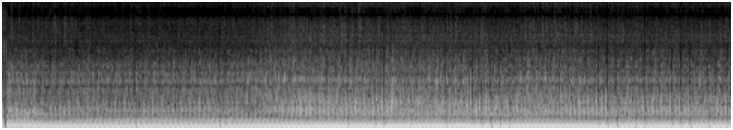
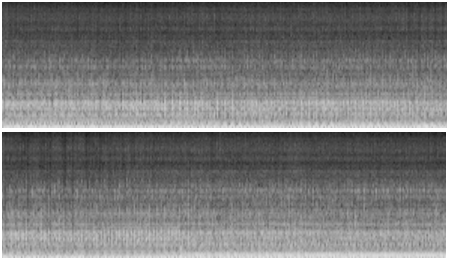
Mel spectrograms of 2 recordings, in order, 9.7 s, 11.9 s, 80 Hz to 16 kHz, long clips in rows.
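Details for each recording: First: BMW M3 cold start with P2626 code: deep, uneven LS-like chop at idle, beat stumbling instead of smooth; bad passenger-side (right front) pre-cat oxygen sensor. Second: BMW M3 after replacing faulty passenger-side pre-cat oxygen sensor (P2626 cold-start issue): deep, even idle holding steady with no stumbles or misses; no longer breaking up, normal idle after repair.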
